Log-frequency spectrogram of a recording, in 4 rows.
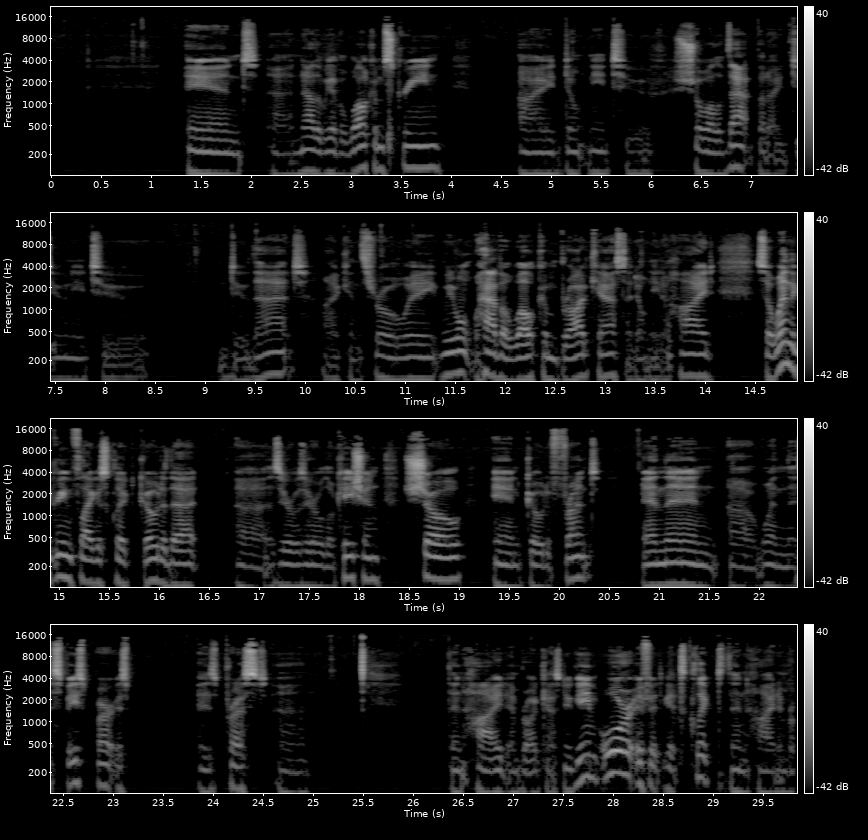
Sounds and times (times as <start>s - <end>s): Speech: 1.4s - 4.0s, 4.7s - 8.6s, 9.2s - 23.3s, 23.9s - 25.1s, 26.4s - 29.8s.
